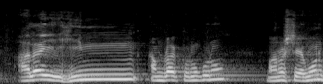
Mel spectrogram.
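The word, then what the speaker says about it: عَلَيْهِمْ: এমন করে পড়তে হবে আলাইহিম আলাইহিম এখানে আইন আছে আওয়াজটা গলা থেকে আনতে হবে আলাইহিম আমরা কোন কোন মানুষ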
